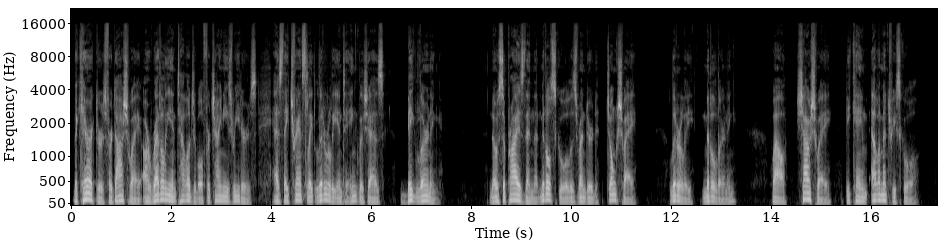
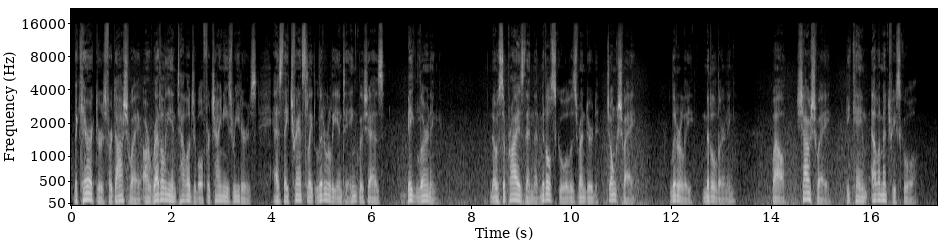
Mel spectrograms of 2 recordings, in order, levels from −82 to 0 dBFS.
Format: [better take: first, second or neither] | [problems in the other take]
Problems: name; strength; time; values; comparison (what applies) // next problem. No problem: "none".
first | wind noise on the microphone; occasional gusts; 20 dB below the speech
